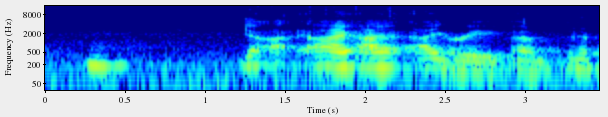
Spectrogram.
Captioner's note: pat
